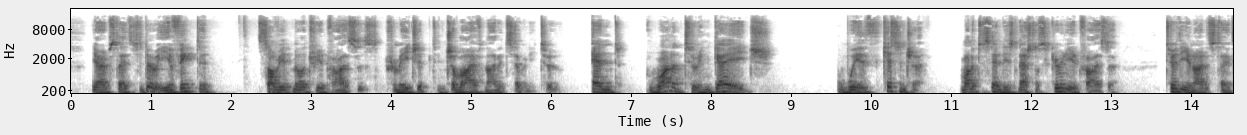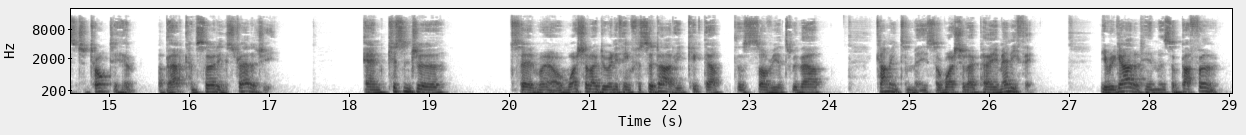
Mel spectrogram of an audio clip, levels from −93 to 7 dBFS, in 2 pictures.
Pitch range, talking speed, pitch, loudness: 115-135 Hz, 150 wpm, 125 Hz, -19 LUFS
